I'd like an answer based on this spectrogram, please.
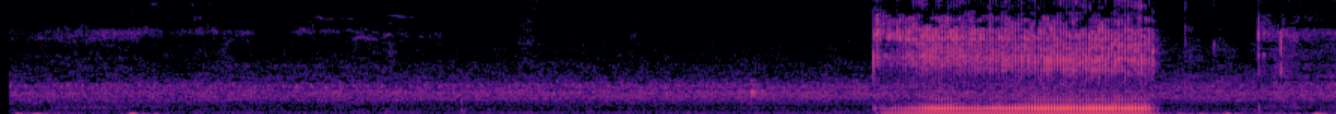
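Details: Boston Terrier. A Boston Terrier snores once, a low, rough, buzzing rattle lasting about a second and a half. Before it there is only soft room noise and faint breathing.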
